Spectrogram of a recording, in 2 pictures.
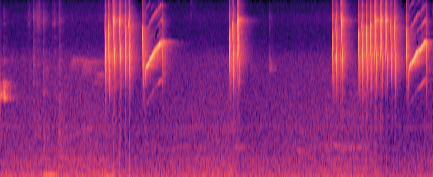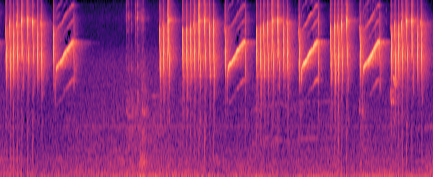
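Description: Ciblek gunung, a prinia, calling: loud rapid chattering trills, each under a second. Many are followed by quick upward-sweeping notes, and they come in runs with short pauses between.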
